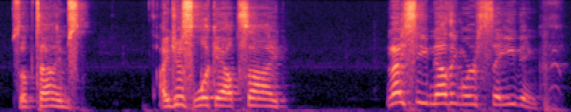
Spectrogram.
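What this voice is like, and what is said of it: Haunted Kermit the Frog impression. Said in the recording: “My only really good impression, of course, is Haunted Kermit.”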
